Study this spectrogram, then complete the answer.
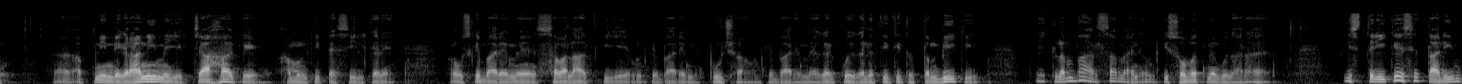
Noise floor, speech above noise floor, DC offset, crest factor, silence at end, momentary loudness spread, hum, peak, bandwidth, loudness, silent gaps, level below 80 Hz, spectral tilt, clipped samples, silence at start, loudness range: -55 dBFS; 27 dB; under 0.1%; 22 dB; 0 s; 13 LU; none; -8 dBFS; 11.5 kHz; -29 LUFS; none; -50 dBFS; -6.5 dB/octave; under 0.1%; 0 s; 6 LU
